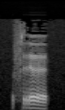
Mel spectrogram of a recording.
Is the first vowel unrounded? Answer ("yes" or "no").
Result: yes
